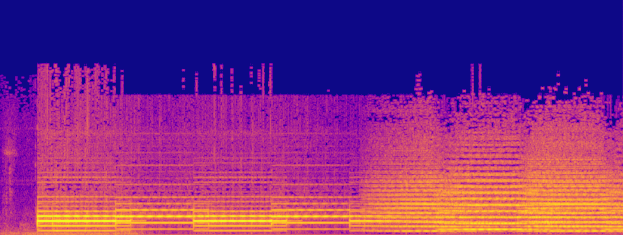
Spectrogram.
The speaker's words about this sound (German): Wer ist es? Die Polizei, die Feuerwehr oder die Sanität? Das hier, das sind zwei Feuerwehrautos. Aber es hätte auch ein Polizei- oder ein Sanitätsauto sein.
